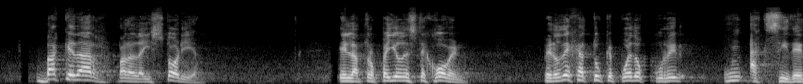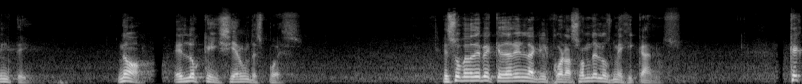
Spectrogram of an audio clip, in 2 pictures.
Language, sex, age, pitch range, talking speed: English, male, 50-69, 150-200 Hz, 130 wpm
